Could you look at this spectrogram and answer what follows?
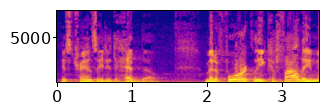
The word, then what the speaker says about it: kephale: That word head, used there, and as we just read in 1 Corinthians 11, is translated from the Greek word kephale. Kephale is spelled K-E-P-H-A-L-E, kephale. And the primary word that that's taken from, kapto, K-A-P-T-O, is actually is used or translated as a seizing or an embracing of something or someone.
